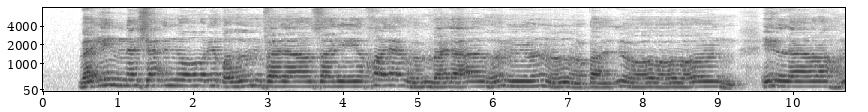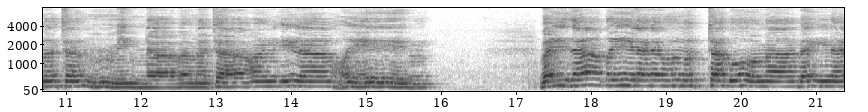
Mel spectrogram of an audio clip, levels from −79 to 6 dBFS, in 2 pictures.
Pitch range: 160-185 Hz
